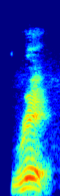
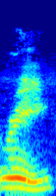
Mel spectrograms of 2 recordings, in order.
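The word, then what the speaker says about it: ṛ: Now we're going to look at the next vowel is Ri, Ri, not Re, Ri, short R, right? And short R looks like this in Devanagari.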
